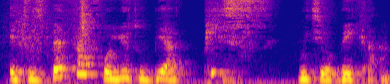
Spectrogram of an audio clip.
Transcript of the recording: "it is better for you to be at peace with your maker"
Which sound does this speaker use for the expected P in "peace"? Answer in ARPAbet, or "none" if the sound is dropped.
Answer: P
